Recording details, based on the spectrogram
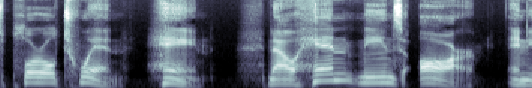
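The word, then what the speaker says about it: हैं: But, the plural, with the bindi, gets this nasal sound at the end, hain.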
